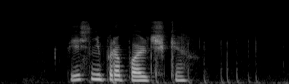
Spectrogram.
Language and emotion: Russian, neutral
